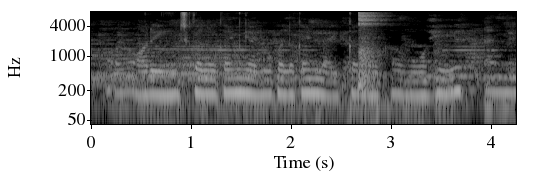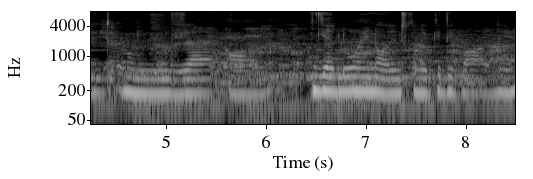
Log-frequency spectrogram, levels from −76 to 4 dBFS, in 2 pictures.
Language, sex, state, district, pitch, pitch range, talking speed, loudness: Hindi, female, Bihar, Lakhisarai, 175 Hz, 170-185 Hz, 160 wpm, -31 LUFS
